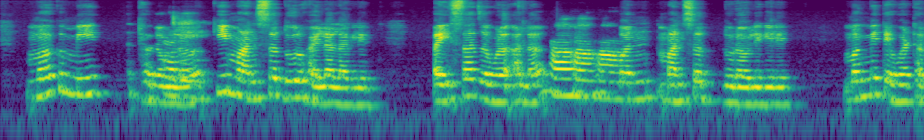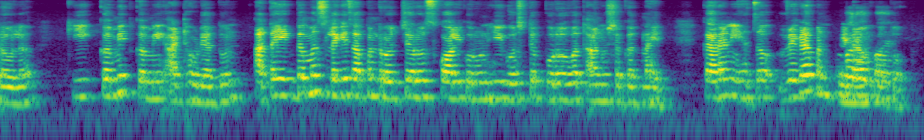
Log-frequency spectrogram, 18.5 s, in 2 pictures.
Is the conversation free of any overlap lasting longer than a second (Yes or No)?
Yes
